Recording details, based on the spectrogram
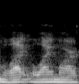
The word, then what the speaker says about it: Weimar: But he was also admired by the entire circle of philosophers associated with what's called Weimar, I'll pronounce it the German version, Weimar classicism, which basically gave birth to the German Romantic movement.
